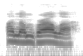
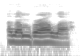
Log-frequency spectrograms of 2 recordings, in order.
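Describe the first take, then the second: The two takes are said the same way.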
